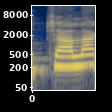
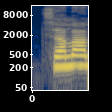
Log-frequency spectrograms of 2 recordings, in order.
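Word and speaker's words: chala: चला क्यों नहीं लिखे चला लिखें ठीक है जी तो यहां पे जरा ध्यान से सुनेंगे दोस्त मान लीजिए मैं लिख रहा हूं सी एच ए एल ए तो इसे पढ़ेंगे चला चला क्यों नहीं पढ़ेंगे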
